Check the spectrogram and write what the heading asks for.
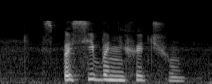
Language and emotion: Russian, neutral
